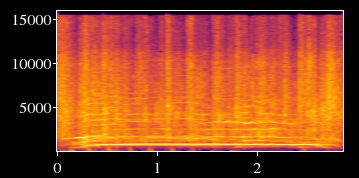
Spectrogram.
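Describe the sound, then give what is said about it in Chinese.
An audience at a live show recording claps in a steady patter of hand claps to welcome two Douyin content creators, while a long, sustained high whistle rings over them for nearly the whole clip, fading out just before the end. “让我们掌声欢迎魏无暇、李耀宏。”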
